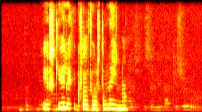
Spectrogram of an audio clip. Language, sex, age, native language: Icelandic, female, 15, Icelandic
